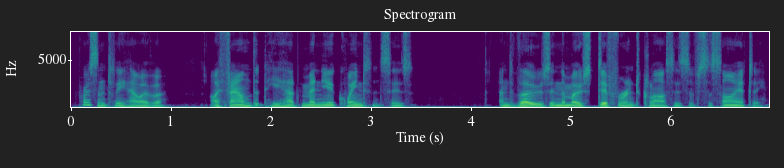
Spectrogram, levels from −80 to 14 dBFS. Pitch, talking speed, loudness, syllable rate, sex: 125 Hz, 155 wpm, -20 LUFS, 5.7 syllables/s, male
